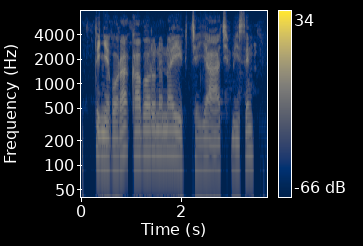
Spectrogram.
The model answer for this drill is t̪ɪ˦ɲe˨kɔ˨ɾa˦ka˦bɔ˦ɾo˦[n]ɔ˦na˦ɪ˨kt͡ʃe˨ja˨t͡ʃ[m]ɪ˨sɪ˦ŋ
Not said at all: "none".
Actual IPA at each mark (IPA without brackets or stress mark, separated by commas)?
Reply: n, m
